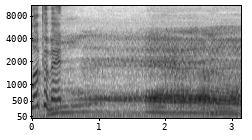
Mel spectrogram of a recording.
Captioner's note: roar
